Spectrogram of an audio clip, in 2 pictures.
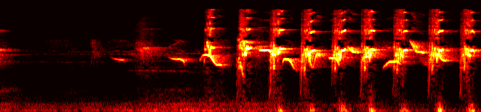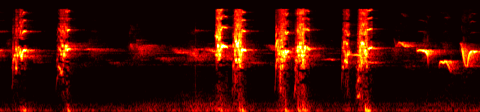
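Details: Male Javan myna with white eyes, used to make other mynas sing: after a quiet start, a quick series of sharp clicking notes with whistles, a pause, then more clicks and a few thin whistles.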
